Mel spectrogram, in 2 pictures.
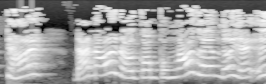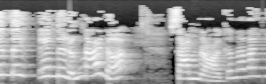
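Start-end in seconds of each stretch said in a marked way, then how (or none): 0.1-3.9 high, fast scolding shout. Retold or imitated. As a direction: shush her friend sharply. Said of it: "Cái bạn mới la thêm lần nữa".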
